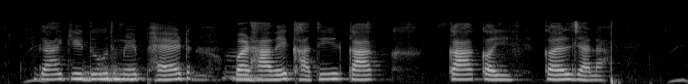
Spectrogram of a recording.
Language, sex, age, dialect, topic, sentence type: Bhojpuri, female, 31-35, Western, agriculture, question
